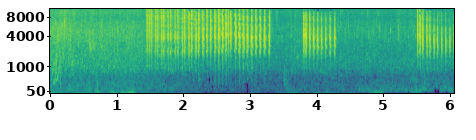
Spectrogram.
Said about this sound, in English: There's no other sound along a stream or waterway quite like the reverberating metallic call of a belted kingfisher.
